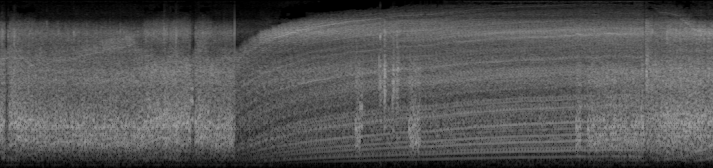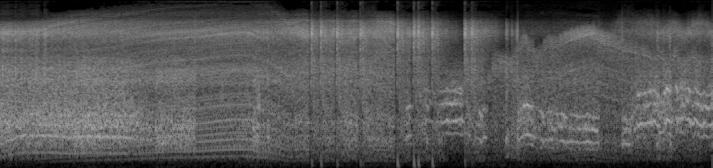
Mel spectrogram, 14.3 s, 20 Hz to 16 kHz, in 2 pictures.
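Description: A car drives in the Payback 2 video game, its engine tone climbing and shifting steadily as it accelerates, loud and continuous with a busy synthetic whine and brief clatters near the end.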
